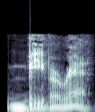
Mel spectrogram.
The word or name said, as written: beaverette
